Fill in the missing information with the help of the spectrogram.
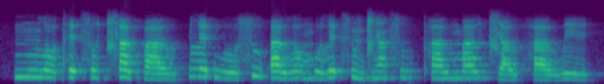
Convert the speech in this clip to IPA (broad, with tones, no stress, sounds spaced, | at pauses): m ũ˦ l ɔ˦˨ tʰ ɛ˦ ʔ s o˦˨ t͡ɕʰ a˦˨ ʊ̯ p a˨ ʊ̯ | l ɛ˦ ʔ w o˨ s u˦˨ ʔ a˦˨ ʊ̯ l ɔ˦˨ m o˦˨ l ɛ˦ ʔ sʰ ũ˦˨ d͡ʑ ã˦ sʰ u˦ pʰ a˦ ʊ̯ m a˦ ʊ̯ t͡ɕ a˨ ʊ̯ h a˨ ʊ̯ w e˦˨ ɪ̯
